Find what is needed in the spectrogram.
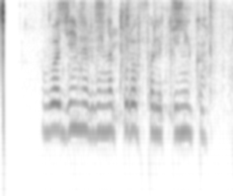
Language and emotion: Russian, neutral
